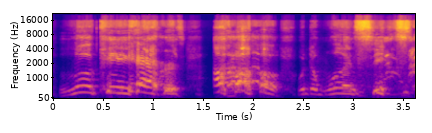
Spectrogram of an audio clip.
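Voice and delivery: high, slow, laughing words. Real, not acted. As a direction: barely get it out laughing. Laughing fit.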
